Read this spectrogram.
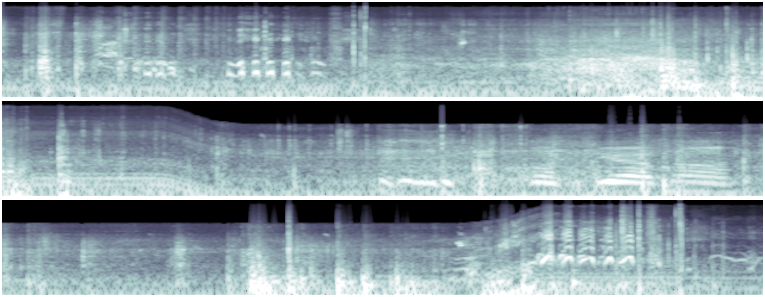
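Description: Skateboard wheels roll and rattle over rough concrete.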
